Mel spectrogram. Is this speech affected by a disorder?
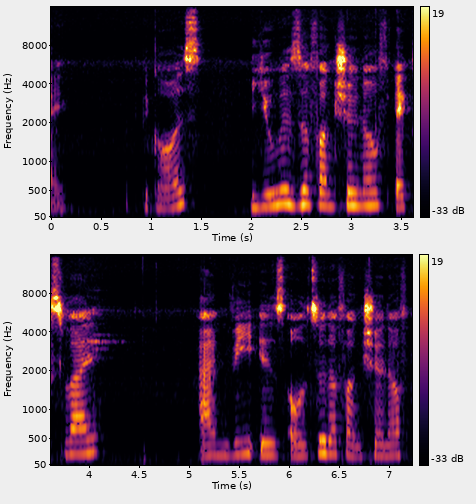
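No.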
